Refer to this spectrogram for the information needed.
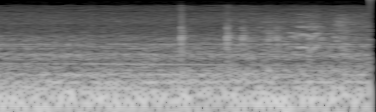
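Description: A steady, low engine rumble fills the inside of a moving car, continuous and fairly loud, with a few faint, brief ticks over the drone and no voices.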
